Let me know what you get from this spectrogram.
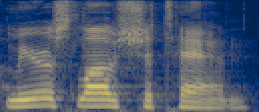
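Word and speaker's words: Šatan: Miroslav Satan. – Miroslav Shatan. Satan or Shatan? I always did the S like sh.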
